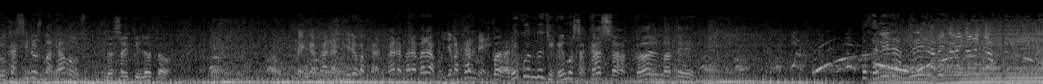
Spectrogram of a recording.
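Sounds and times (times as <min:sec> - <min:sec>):
speech: 0:00.0 - 0:07.6, 0:08.6 - 0:10.4
road noise: 0:00.0 - 0:10.4
rumbling police car engine: 0:00.0 - 0:10.4
police car siren wailing during a chase through a favela: 0:07.8 - 0:10.4.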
